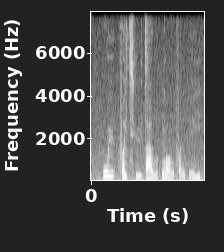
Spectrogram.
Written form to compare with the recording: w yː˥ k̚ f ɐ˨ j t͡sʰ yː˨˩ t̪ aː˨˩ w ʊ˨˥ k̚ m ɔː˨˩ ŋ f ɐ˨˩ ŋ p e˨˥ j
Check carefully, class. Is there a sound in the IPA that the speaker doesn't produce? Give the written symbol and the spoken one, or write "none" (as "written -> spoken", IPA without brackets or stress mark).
none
